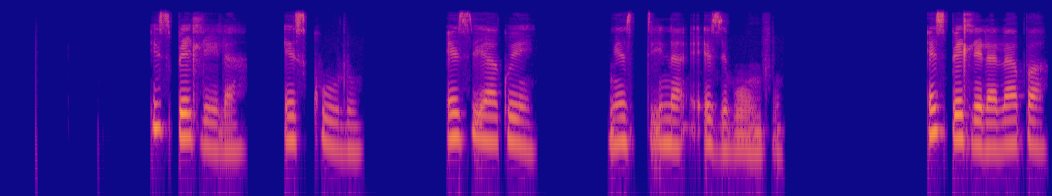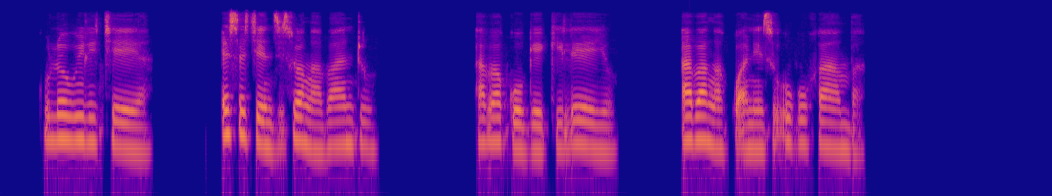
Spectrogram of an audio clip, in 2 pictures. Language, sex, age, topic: North Ndebele, male, 50+, health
